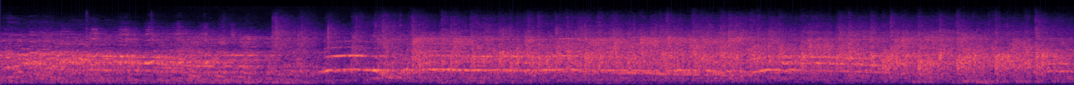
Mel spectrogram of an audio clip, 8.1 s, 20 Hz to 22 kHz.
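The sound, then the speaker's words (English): Sustained applause from an audience at the first performance of the Sonic Summerstock Playhouse 2019, a dense wash of clapping that holds steady for several seconds, with scattered cheers, whistles and a few laughs mixed in. “Hold all applause for the next 30 seconds.”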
